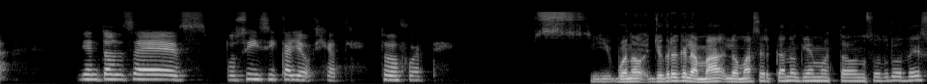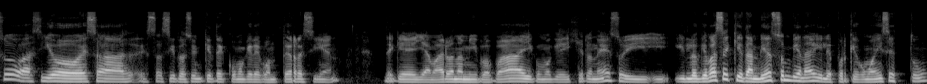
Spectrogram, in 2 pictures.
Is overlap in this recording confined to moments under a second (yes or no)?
yes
